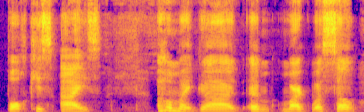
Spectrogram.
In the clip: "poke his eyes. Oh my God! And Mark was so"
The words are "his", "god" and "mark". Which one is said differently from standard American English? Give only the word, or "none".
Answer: his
